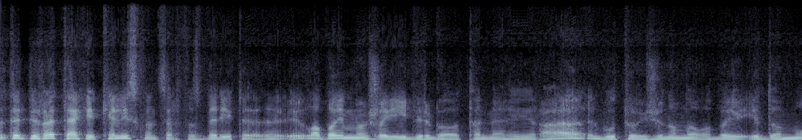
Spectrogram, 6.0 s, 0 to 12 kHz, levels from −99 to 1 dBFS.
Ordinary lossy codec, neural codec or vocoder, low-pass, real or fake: Opus, 16 kbps; codec, 16 kHz in and 24 kHz out, 0.6 kbps, FocalCodec, streaming, 4096 codes; 10.8 kHz; fake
